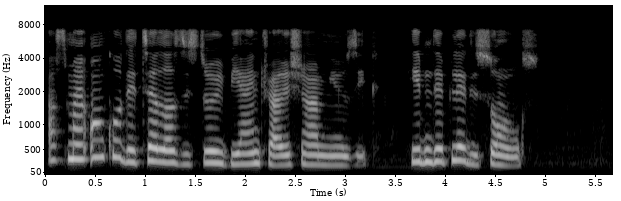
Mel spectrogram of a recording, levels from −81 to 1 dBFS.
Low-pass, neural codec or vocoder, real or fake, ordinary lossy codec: 7.2 kHz; none; real; none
